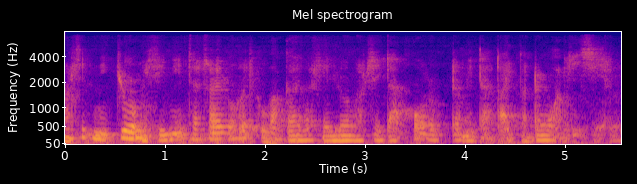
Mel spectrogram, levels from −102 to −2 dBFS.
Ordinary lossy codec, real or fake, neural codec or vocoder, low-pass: none; fake; codec, 16 kHz in and 24 kHz out, 1.1 kbps, FireRedTTS-2 codec; 7.2 kHz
